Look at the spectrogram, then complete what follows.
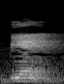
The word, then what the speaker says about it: bien: But if you run them together, it sounds like what? Yay. Got that? So this word is pronounced bien. Bien.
